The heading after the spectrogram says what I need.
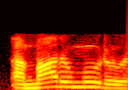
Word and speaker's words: Amaru Muru: Amaru Muru is spelled A-M-A-R-U, Amaru, and then the second word is Muru, M-U-R-U.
